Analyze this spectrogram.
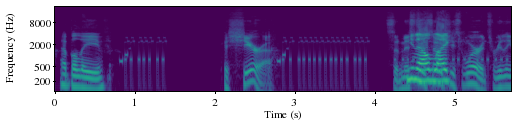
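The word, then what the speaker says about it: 頭: as it always is it's written as head in japanese but it's pronounced as kashira i believe kashira you know his words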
